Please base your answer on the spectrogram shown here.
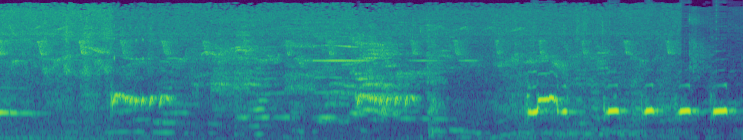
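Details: Zebra dove, a champion competition bird, singing: a run of short, clear, high cooing notes in quick succession near the end, after softer warbled phrases, with other birds chirping in the background.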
